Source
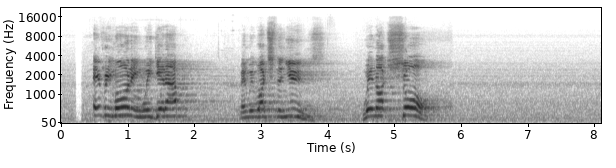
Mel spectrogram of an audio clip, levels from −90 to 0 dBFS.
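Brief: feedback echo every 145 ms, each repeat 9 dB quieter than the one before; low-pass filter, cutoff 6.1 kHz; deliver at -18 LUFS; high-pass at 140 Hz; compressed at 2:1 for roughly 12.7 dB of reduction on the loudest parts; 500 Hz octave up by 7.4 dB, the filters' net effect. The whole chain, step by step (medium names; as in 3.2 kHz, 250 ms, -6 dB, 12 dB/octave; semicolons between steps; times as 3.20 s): high-pass 140 Hz; low-pass 6.1 kHz; peaking EQ 500 Hz +8 dB; compression 2:1, threshold -31 dBFS; feedback delay 145 ms, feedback 35%, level -9 dB; trim +8.5 dB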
